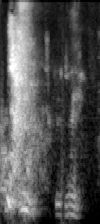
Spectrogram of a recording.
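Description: A single loud, close sneeze bursts out with a sharp, breathy hiss, followed right after by a brief spoken reply in a quiet room.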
